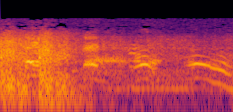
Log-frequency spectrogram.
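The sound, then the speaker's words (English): A sharp gunshot in a radio drama bursts out at the start, followed by a few strained vocal sounds rising and falling in pitch. “Help me, Danny. I've been shot.”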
